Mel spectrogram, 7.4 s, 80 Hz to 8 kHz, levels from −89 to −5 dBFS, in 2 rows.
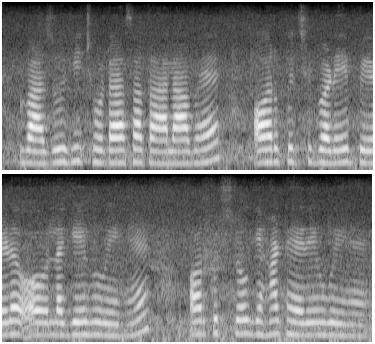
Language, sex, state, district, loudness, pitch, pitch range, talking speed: Hindi, female, Bihar, Saharsa, -17 LUFS, 220 Hz, 210-230 Hz, 170 wpm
